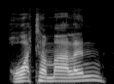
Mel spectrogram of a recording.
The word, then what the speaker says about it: Guatemalan: Guatemalan. You don't pronounce the G like guacamole.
